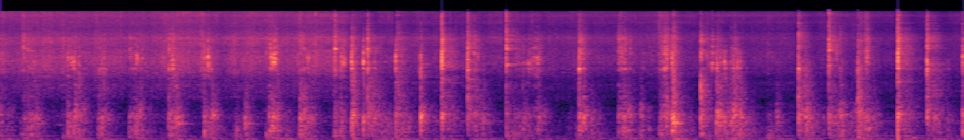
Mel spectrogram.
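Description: A spatula scrapes and knocks against a frying pan in quick repeated strokes, several a second, as crumbled paneer and onions are stirred and sautéed in hot oil. A steady sizzle runs underneath.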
